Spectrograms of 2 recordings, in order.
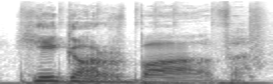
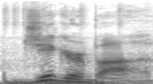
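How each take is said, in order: First: The first sound is a Spanish H. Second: The name is said short and clipped. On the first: "Some people even go with Spanish" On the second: "Some people say short and sweet like"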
